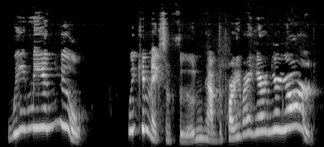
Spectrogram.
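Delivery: high, loud and eager; little girl thrilled by her plan; excited child. A narrator's reading. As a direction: pitch it way up with excitement. Opal eagerly explains party.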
